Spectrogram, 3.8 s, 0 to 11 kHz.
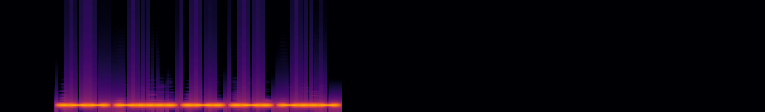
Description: Morse code, heard as a keyed tone, about 52 wpm, 700 Hz. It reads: W6RRX
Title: USA Call Signs - 5 Characters - Repeated 2x - 50wpm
